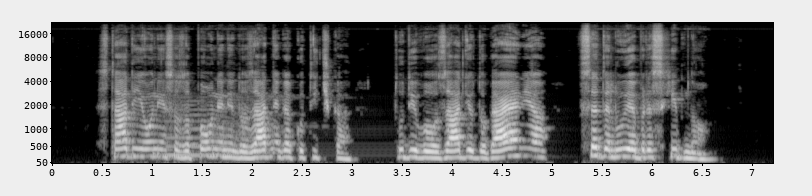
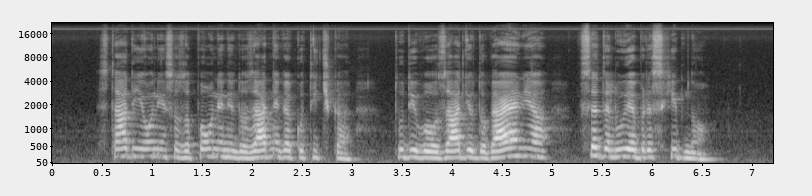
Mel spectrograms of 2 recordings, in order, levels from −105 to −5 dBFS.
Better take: second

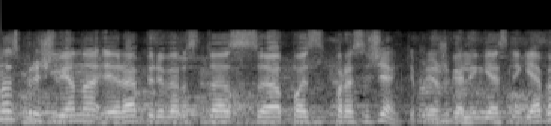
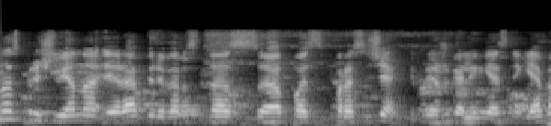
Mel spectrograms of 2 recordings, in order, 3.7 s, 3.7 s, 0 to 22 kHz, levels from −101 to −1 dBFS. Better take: first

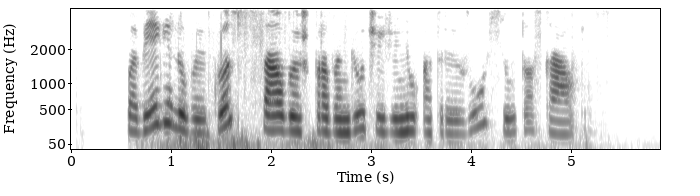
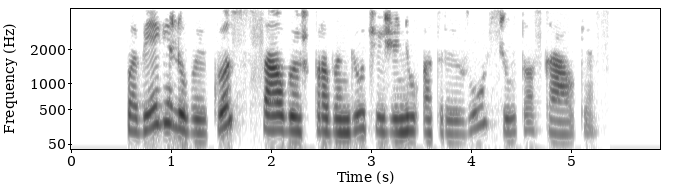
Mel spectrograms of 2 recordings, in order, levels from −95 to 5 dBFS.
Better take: second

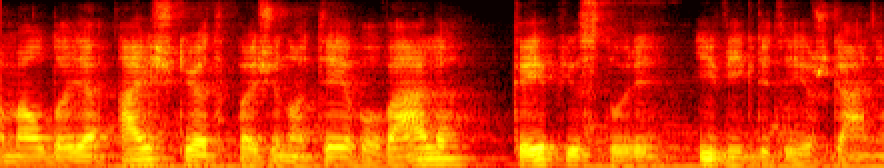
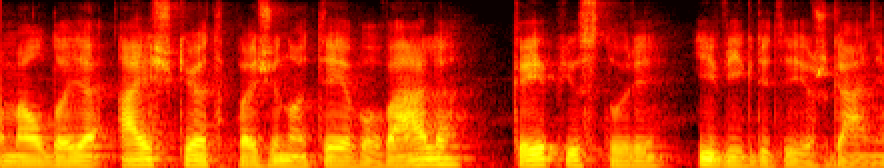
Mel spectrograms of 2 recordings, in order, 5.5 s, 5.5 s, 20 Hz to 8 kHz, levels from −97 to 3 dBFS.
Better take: second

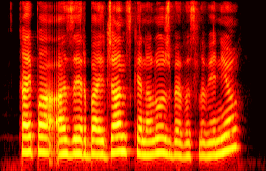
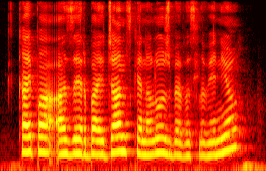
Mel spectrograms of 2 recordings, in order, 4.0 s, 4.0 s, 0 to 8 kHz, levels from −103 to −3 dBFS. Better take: second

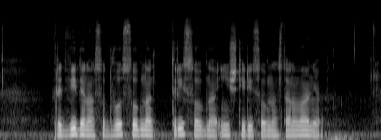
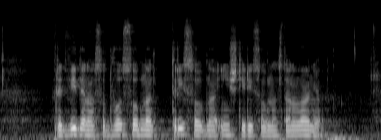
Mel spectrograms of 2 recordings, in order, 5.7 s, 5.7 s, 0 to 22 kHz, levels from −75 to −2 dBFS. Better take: first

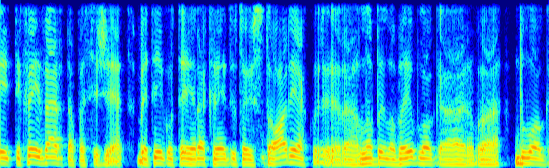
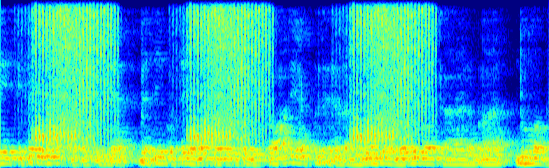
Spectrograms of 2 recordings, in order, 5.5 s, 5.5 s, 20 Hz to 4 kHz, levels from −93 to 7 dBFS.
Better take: first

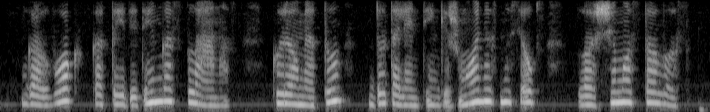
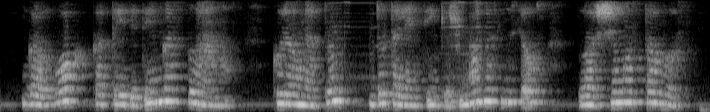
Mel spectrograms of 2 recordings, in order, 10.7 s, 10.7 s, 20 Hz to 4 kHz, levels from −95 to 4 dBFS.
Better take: first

